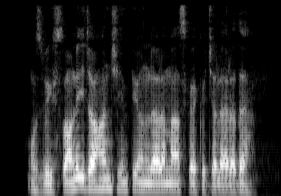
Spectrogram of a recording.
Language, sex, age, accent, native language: Uzbek, male, 25-34, Farg'ona, Uzbek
